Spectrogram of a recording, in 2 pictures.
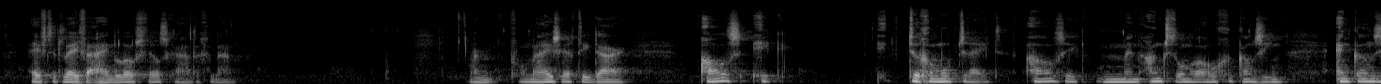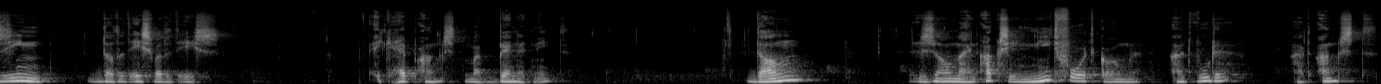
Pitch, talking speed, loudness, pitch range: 125 Hz, 110 wpm, -30 LUFS, 115-140 Hz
